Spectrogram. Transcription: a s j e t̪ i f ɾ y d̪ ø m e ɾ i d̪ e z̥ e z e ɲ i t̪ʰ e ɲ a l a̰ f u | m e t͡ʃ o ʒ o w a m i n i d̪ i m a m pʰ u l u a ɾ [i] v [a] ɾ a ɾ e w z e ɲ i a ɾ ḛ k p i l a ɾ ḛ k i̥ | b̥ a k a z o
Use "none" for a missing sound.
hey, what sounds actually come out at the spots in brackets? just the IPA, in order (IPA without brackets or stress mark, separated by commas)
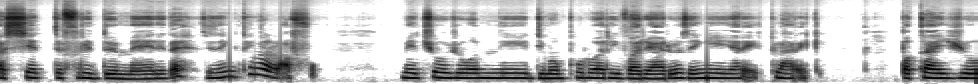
i, a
